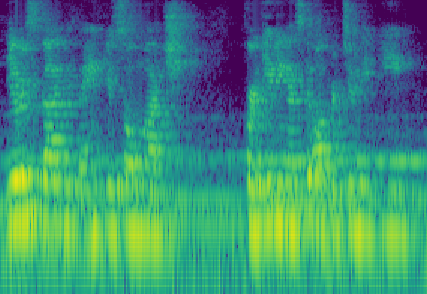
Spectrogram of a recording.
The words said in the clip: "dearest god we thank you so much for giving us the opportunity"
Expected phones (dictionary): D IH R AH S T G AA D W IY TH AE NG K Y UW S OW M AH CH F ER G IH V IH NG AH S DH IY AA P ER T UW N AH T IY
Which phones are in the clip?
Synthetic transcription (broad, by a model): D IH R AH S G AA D W IY TH AE NG K Y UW S OW M AH CH F ER G IH V IH NG AH S DH IY AA P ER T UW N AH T IY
